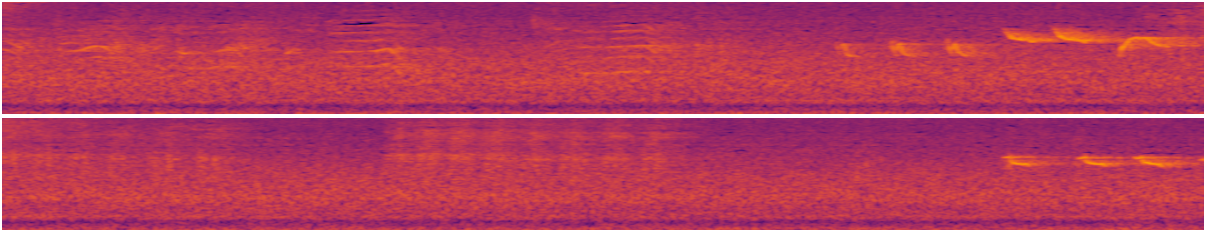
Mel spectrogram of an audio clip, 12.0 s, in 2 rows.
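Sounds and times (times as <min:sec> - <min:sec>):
low rumble and hiss: 0:00.0 - 0:12.0
birds chirping: 0:02.7 - 0:07.3, 0:11.0 - 0:12.0.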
